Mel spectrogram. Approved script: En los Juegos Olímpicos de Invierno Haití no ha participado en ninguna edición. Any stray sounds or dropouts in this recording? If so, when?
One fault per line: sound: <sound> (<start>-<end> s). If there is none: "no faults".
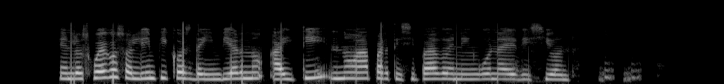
sound: laugh (6.0-6.4 s)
